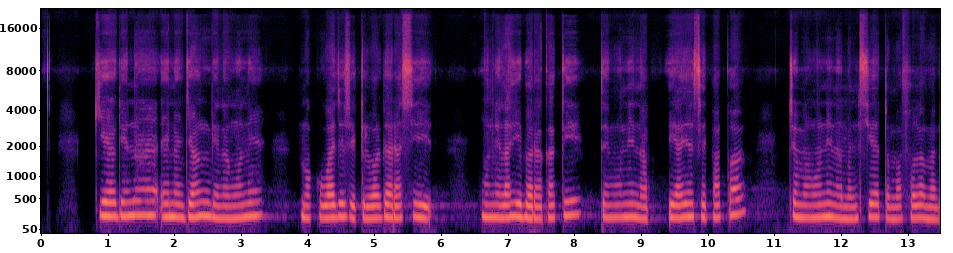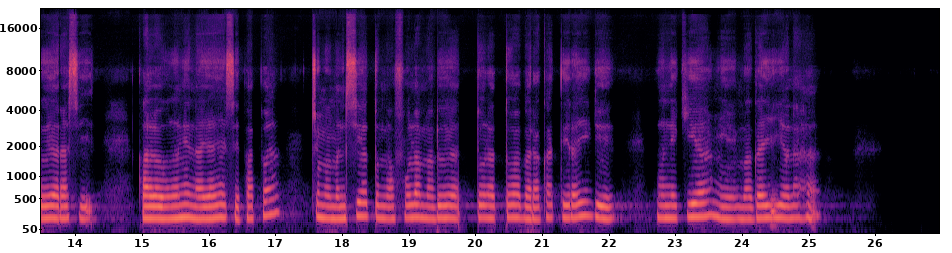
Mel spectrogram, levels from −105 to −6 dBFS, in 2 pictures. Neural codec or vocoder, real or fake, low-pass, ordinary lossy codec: codec, 44.1 kHz, 2.6 kbps, SNAC; fake; none; none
